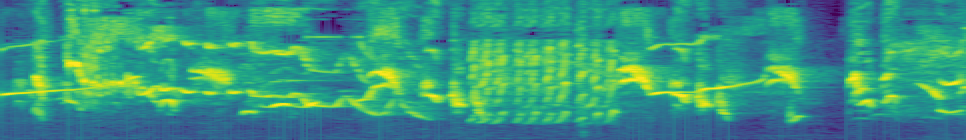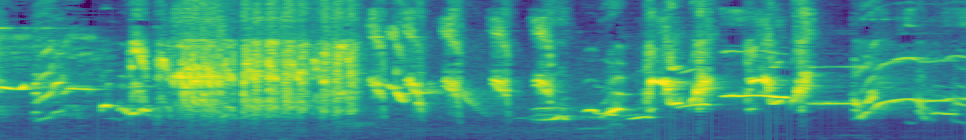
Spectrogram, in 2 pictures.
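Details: Caged oriental magpie-robin in full fighting song, pouring out a rich medley of varied whistles, rapid trills and harsh buzzy bursts, high and continuous with brief pauses.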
